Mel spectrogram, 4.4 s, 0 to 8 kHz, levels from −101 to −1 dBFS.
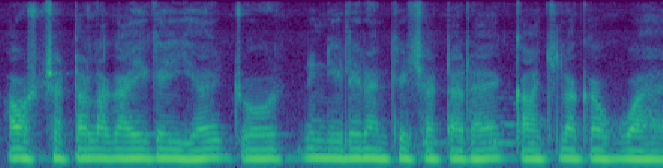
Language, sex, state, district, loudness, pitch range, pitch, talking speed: Hindi, male, West Bengal, Jalpaiguri, -34 LUFS, 110-120 Hz, 115 Hz, 190 wpm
